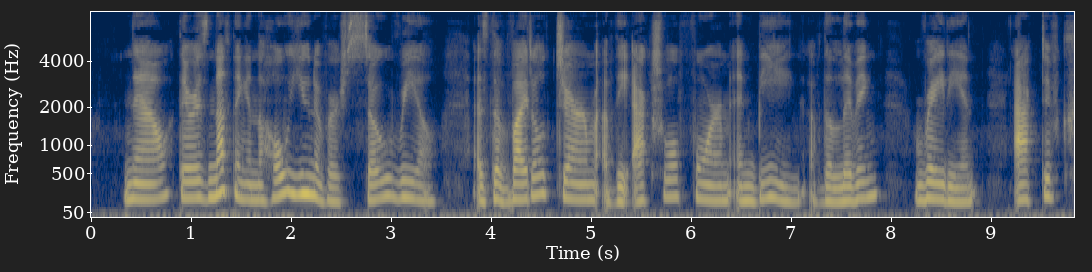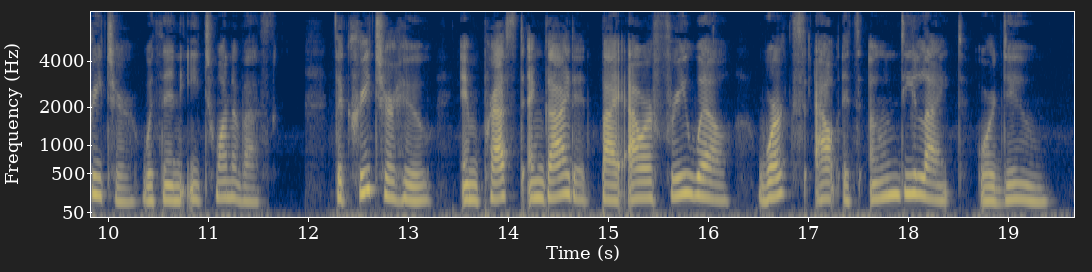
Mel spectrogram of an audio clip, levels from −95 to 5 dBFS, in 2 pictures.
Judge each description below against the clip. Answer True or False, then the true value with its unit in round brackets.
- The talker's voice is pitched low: False (185 Hz)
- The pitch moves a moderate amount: True (3.6 semitones)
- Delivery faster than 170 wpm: False (145 wpm)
